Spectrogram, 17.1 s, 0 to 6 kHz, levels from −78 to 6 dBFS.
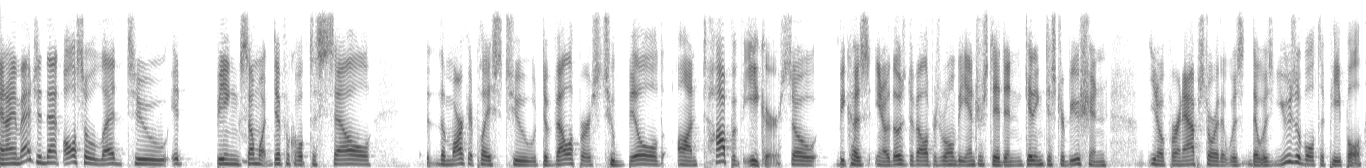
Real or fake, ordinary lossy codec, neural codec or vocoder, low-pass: real; Opus, 64 kbps; none; 5.4 kHz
